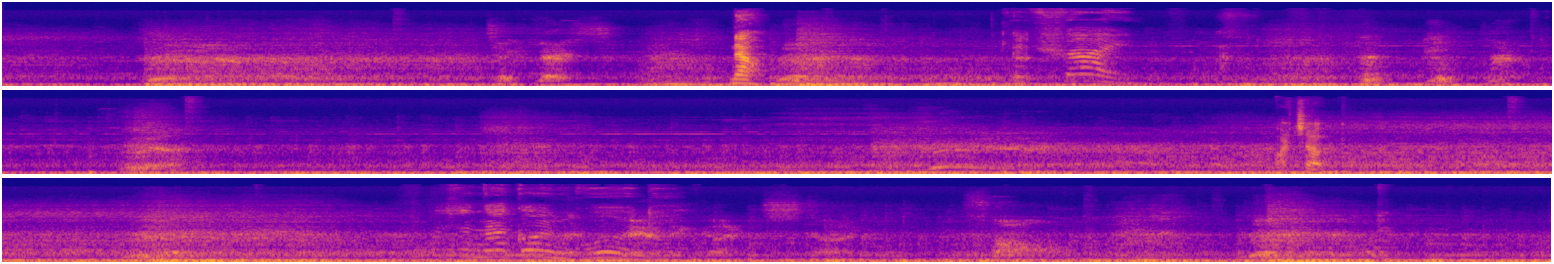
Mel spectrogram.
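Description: A young man talks with animation, close to a microphone.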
